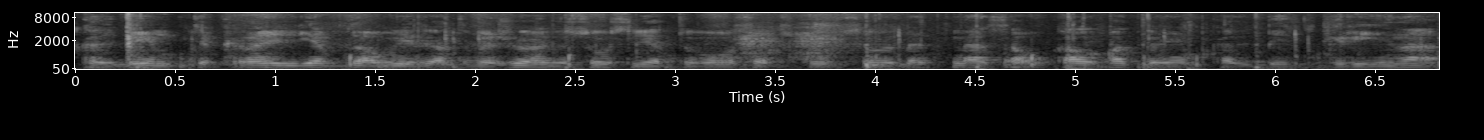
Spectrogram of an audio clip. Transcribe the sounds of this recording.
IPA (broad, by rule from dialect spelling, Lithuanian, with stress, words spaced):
kɐlʲˈbʲeːjʊm tʲɪkˈrɐɪ ˈlʲiɛbdɐʋʊ ɪr ɐtʋɐˈʒʲuɔjɛ ʋʲɪˈsoːs lʲiɛtʊˈʋoːs ɛksˈkʊrʲsʲɪjoːs bʲɛt ˈmʲɛs ˈsɑːʋoː kɐlˠˈbɐ tʊˈrʲeːjoːm kɐlʲˈbʲeːt ɡrʲiːˈnɐ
